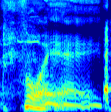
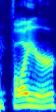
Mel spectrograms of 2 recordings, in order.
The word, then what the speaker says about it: foyer: pretty good oh yeah now if only everybody else in indiana said foyer they say fire oh so they're all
